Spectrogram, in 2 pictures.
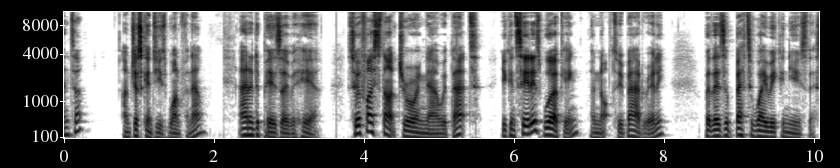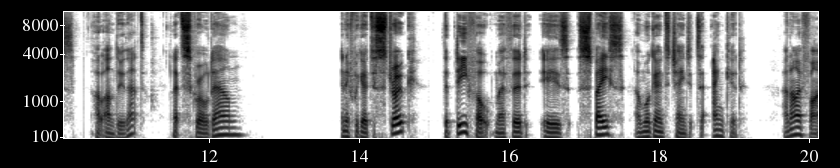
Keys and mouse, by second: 0.0 Return, 4.7-6.6 drag, 11.3 ctrl+z, 11.6-12.7 drag, 13.8-14.9 drag, 15.4-17.4 drag.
